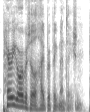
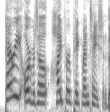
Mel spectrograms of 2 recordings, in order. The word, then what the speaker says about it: periorbital hyperpigmentation: Okay, so the clinical term for dark circles is, as always, I'm going to definitely pronounce this wrong, but I'm going to give it my best attempt. Periorbital hyperpigmentation? – Periorbital hyperpigmentation. – Periorbital hyperpigmentation. – There you go.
